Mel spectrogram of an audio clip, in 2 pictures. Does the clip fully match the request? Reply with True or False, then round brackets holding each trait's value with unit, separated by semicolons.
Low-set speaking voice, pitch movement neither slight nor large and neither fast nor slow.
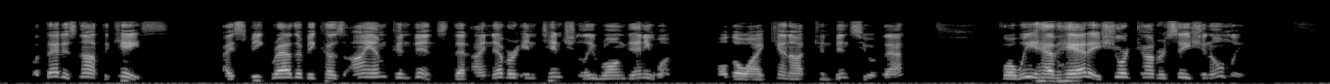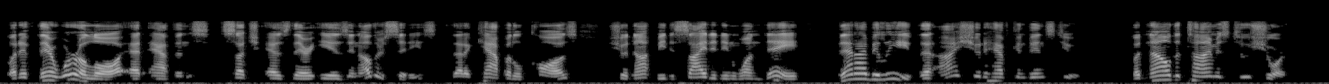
False (155 Hz; 4.7 semitones; 170 wpm)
